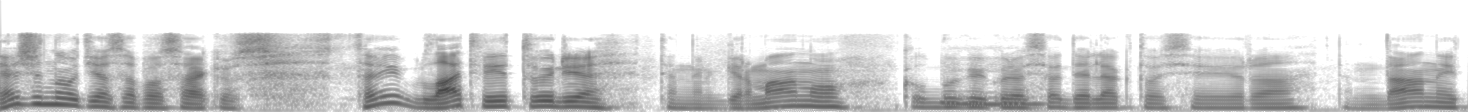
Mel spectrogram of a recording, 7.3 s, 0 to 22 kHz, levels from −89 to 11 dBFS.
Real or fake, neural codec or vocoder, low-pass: real; none; 7.2 kHz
